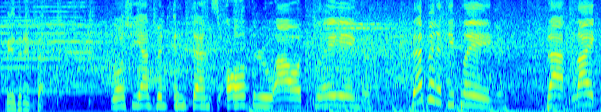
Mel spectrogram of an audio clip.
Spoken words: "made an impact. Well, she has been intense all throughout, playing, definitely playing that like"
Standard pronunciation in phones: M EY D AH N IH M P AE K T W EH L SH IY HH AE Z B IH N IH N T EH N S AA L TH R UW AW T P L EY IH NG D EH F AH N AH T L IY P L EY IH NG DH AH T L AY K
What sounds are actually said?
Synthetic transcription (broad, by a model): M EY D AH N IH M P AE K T W EH L SH IY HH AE Z B IH N IH N T EH N S AA L TH R UW AW T P L EY IH NG D EH F AH N AH T L IY P L EY IH NG DH AH T L AY K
